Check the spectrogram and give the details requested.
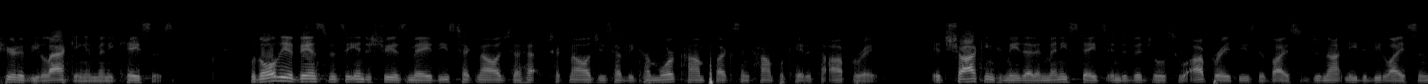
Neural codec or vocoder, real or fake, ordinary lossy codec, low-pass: none; real; Opus, 32 kbps; 7.2 kHz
